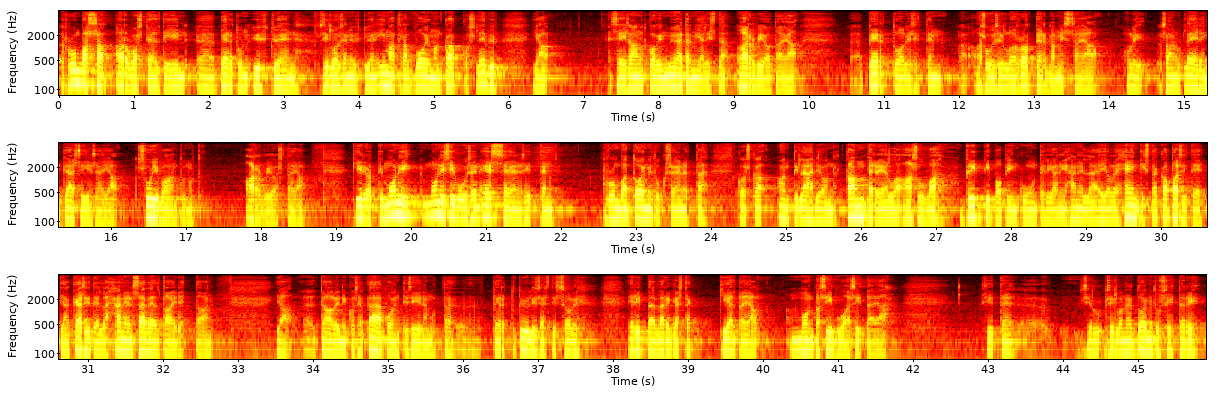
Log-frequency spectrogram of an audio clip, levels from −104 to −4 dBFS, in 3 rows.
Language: Finnish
